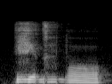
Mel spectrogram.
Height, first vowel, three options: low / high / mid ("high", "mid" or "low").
mid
